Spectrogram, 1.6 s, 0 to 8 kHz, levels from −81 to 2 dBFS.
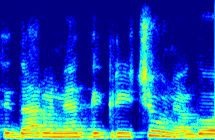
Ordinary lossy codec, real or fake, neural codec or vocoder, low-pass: Opus, 16 kbps; real; none; 7.2 kHz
